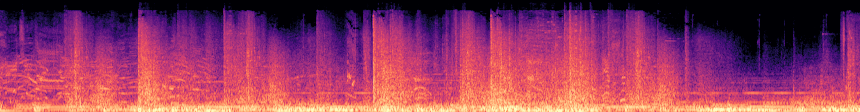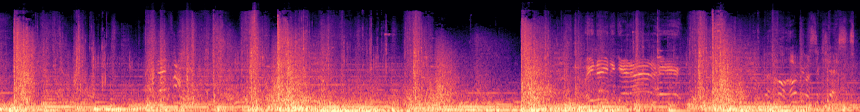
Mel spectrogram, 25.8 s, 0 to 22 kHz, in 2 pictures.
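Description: Shots from a gunfight in Red Dead Redemption 2, a steady run of loud, sharp reports and booms over a tense music bed, continuous throughout.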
